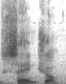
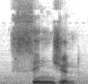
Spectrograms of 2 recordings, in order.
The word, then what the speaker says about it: St John: a weird British thing but you don't pronounce it like that you pronounce it singen huh well I take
